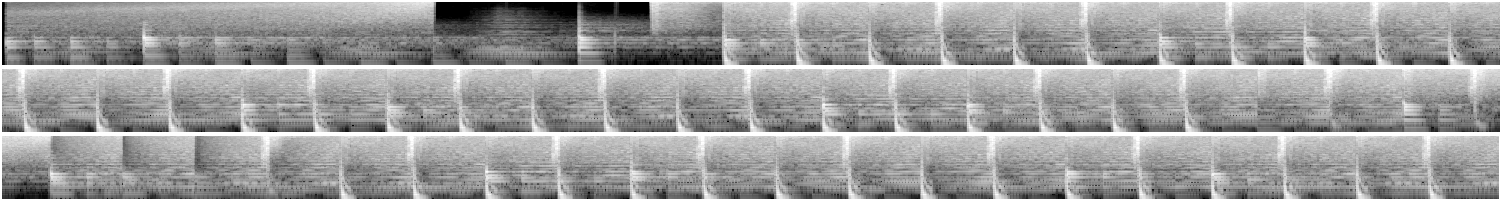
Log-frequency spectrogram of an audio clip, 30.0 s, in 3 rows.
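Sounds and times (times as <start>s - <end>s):
pixel beat: 3.8s - 18.2s, 22.2s - 29.9s.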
